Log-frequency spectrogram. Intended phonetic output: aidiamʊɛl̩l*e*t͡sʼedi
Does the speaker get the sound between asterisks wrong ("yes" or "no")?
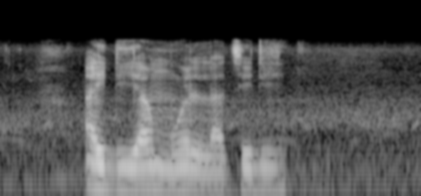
yes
